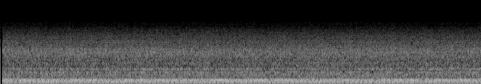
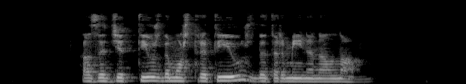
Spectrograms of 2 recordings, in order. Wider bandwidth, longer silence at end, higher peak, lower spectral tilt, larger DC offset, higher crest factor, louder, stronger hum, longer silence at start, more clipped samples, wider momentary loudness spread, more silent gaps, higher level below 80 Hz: second, 8 kHz vs 11.5 kHz; second, 0 s vs 1.05 s; about the same, -12 dBFS vs -10 dBFS; first, -7.5 dB/octave vs -4.5 dB/octave; neither; second, 12 dB vs 18 dB; about the same, -24 LUFS vs -26 LUFS; neither; second, 0 s vs 0.85 s; neither; second, 1 LU vs 9 LU; neither; first, -36 dBFS vs -74 dBFS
